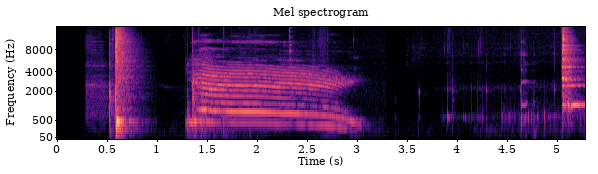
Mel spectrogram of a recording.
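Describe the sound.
Drinking glasses clinking together in a toast for a drink of the week: a single sharp clink, then a long drawn-out vocal cheer that falls in pitch at its end, followed by a few faint taps and a final knock.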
